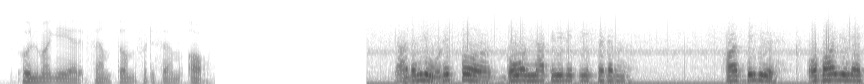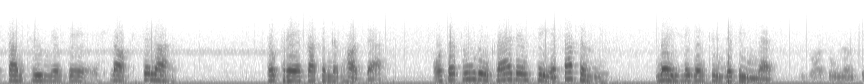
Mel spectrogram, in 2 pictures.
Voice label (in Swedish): Ljustorp, dialekter; Svenska sagor; Folkminnen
